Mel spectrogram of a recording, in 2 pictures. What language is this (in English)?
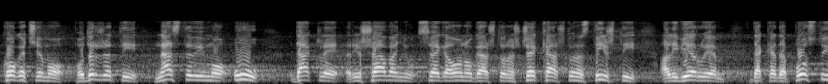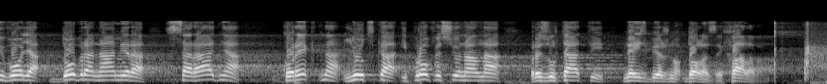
Serbian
